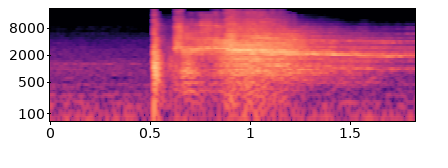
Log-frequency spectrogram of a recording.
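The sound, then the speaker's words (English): A silver comet bird-scaring pyrotechnic shell fired from a gun on an airport runway: one sharp crack, then a loud, sustained fizzing hiss with a thin whistle that slowly fades toward the end. “So she uses pyrotechnics shot out of a gun. This one is blue with sparkles coming out the back.”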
